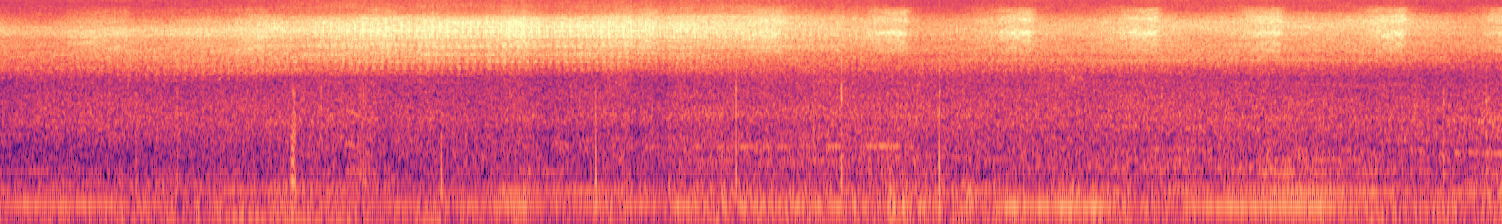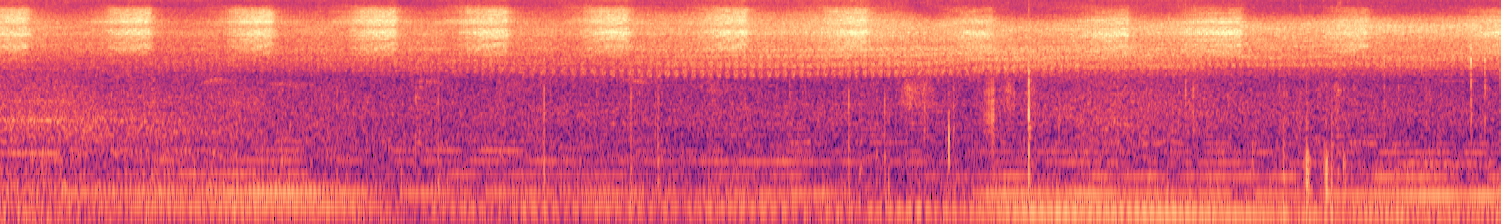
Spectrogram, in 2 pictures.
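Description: Cicadas buzzing in a loud, high chorus, steady at first and then, from about a third of the way in, swelling and fading in regular pulses roughly once a second. A faint low hum lies underneath.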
